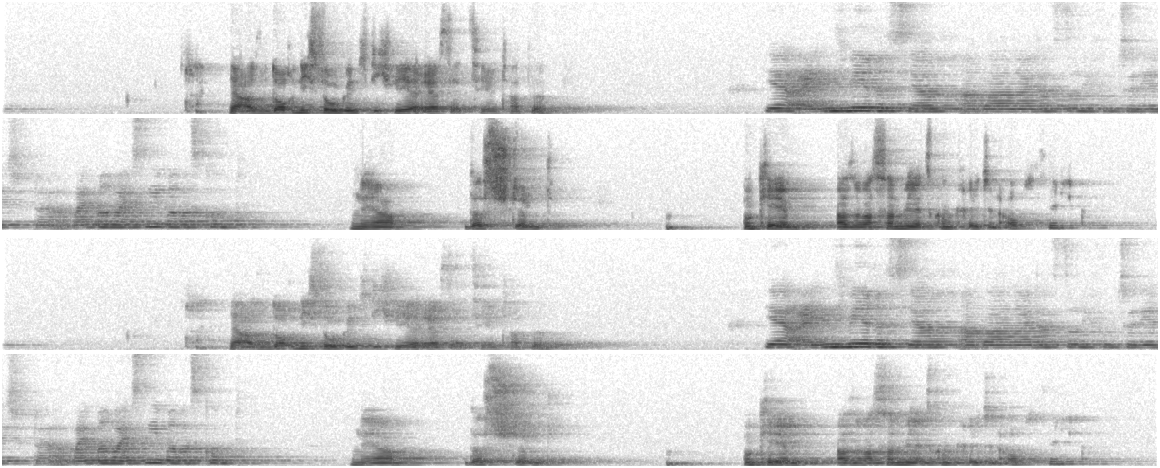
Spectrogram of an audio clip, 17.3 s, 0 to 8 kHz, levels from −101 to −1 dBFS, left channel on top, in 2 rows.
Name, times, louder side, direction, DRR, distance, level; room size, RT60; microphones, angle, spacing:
voice 1, 1.4-4.1 11.3-11.7 12.1-12.7 14.2-16.7, left 5 dB, 60° left, 12 dB, 0.3 m, -30 dB
voice 2, 5.7-10.4, right 1 dB, 15° right, -1 dB, 0.4 m, -35 dB
7.5 x 2.7 x 5.1 m, 1.2 s
head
